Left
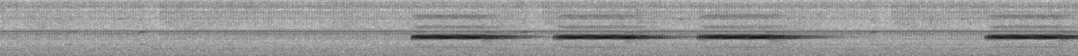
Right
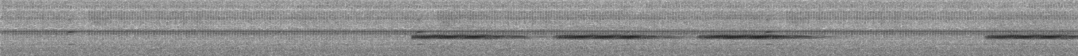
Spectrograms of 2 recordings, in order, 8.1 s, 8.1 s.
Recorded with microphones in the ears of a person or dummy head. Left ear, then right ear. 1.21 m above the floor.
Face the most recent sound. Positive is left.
turn(degrees=15)  # may be behind; listen again after turning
